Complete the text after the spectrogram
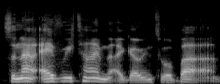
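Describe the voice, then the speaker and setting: A man's voice: medium pitch, fast talker, fairly bright tone, no room sound. A man hosting a podcast, telling stories in a chatty way and laughing often. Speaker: podcast host. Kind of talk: casual chat.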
